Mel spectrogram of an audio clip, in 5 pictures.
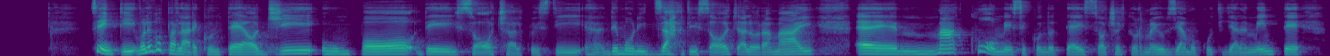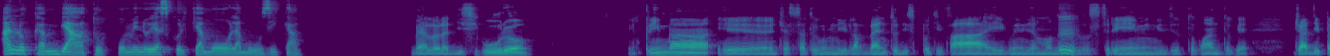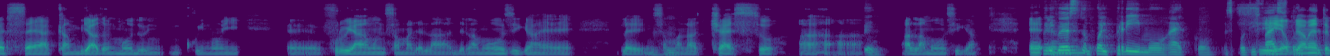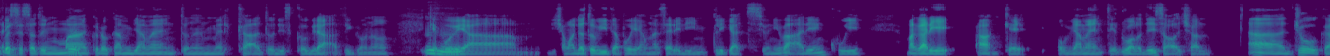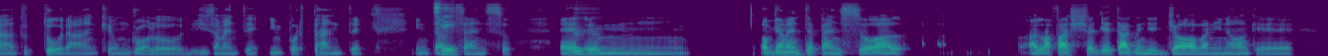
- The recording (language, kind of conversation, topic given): Italian, podcast, Come i social hanno cambiato il modo in cui ascoltiamo la musica?
- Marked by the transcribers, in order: laughing while speaking: "demonizzati"; "insomma" said as "nsomma"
